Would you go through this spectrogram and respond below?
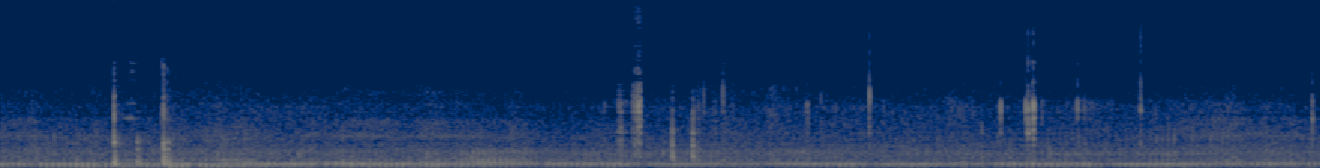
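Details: Ragdoll kitten, around two months old, purring as it licks a hand; a soft, low rolling purr continues under frequent small clicks and wet licking sounds.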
